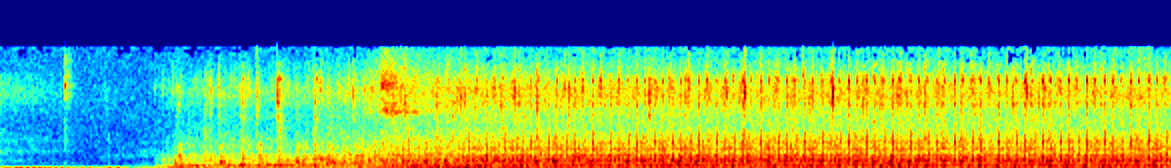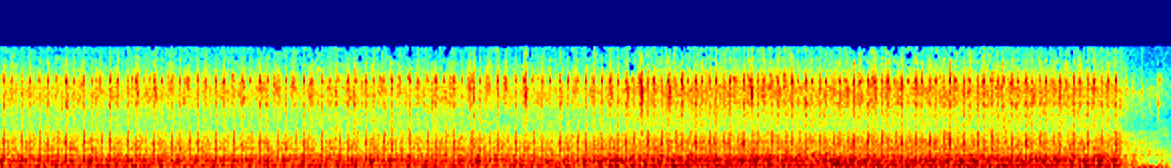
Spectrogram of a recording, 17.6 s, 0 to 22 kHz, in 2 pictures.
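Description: A Bernina 435 sewing machine stitches a decorative pattern in one loud, steady whir, running without a break after a short start and sitting close to the listener, with no talking over it.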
